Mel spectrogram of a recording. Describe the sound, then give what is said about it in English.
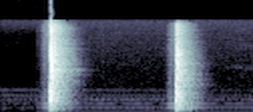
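Two loud, sharp knocks on a front door, roughly a second apart, each a heavy thud with a brief resonant tail, with silence between them and no voices. “The family were just sitting down to dinner when there were three loud knocks on the front door.”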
